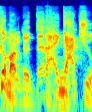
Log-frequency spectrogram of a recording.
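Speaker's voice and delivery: mock-cocky, swaggering voice. Telling others about a guy who got cocky, imitating a cocky guy. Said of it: "They get super cocky about it".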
